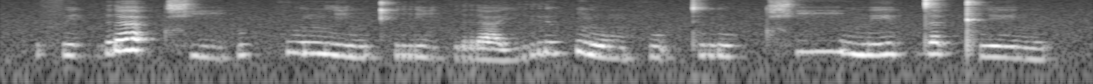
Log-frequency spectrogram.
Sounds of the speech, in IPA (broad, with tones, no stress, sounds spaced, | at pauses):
f e˨˩ k̚ r a˥˩ ʔ t͡ɕʰ iː˩˦ ʔ u˨˩ k̚ f u˧ n l i˩˦ n kʰ r i˨˩ t̚ r a˩˦ j r ɯ˦˥ k̚ n o˨˩ m f u˨˩ ʔ t r u˨˩ k̚ t͡ɕʰ iː˥˩ m eː˦˥ p̚ d a˥˩ t̚ kʰ l e˧ n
